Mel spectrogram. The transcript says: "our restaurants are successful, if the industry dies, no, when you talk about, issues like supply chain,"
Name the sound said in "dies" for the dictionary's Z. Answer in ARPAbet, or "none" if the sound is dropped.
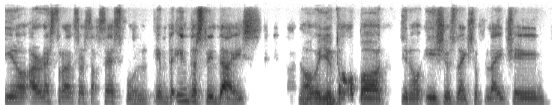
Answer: S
